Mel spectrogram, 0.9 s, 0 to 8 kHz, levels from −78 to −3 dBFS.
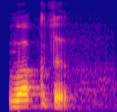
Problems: none marked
